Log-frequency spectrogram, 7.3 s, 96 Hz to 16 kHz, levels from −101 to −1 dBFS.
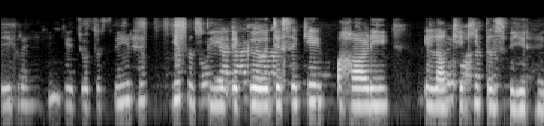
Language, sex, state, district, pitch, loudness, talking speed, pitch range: Hindi, female, Uttar Pradesh, Jyotiba Phule Nagar, 235 Hz, -19 LUFS, 140 wpm, 225-260 Hz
